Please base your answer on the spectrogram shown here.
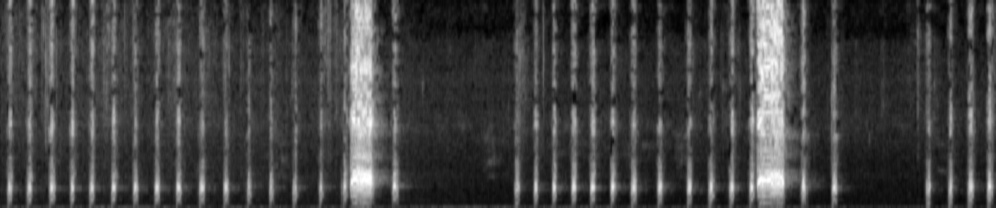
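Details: Red junglefowl hen seeking a mate: bursts of quick, sharp clucks repeated several per second, broken twice by a loud, rasping squawk, with a brief quiet gap between bouts.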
